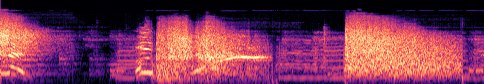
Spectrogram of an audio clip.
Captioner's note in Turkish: Silah sesleri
